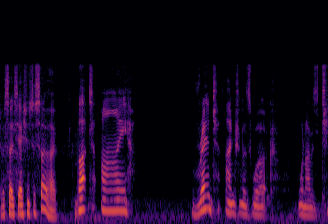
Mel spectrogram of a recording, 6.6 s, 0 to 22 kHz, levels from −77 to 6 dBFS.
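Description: Speech, carried over a G.722 wideband link whose slight upper-band hiss fits the full 64 kbit/s mode, shows one instance of packet loss on an ADPCM call between 1.54 and 1.59 s. About 20 ms of audio drops to a hard-edged silence, consistent with a single lost packet. Because ADPCM decoding depends on predictor and step-size state built from every previous sample, the gap leaves the receiver's state out of step with the sender's. When the speech resumes, it comes back slightly distorted, an error that clears over the following few tens of milliseconds as the decoder re-converges.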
